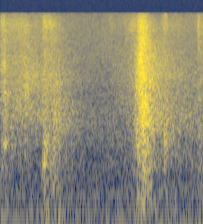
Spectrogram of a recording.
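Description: Faint swishes of a taekwondo uniform and bare feet moving on the floor as a form is performed: a small one about half a second in and a louder, sharper one about a second and a half in, over quiet room tone.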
